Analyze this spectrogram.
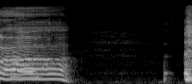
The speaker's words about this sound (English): I turned my head to cough. I didn't want to cough into the mic because I respect the audience.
